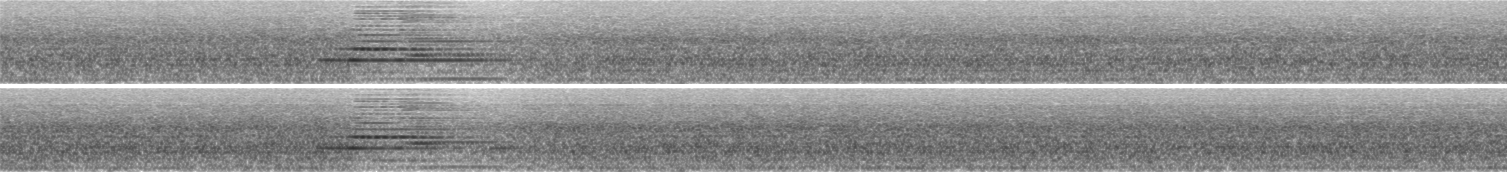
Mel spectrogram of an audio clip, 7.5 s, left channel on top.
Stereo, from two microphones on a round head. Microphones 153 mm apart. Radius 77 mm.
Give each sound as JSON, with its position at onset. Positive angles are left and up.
{"t": 1.6, "sound": "a squeak", "side_deg": -5, "distance_m": 2.0}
